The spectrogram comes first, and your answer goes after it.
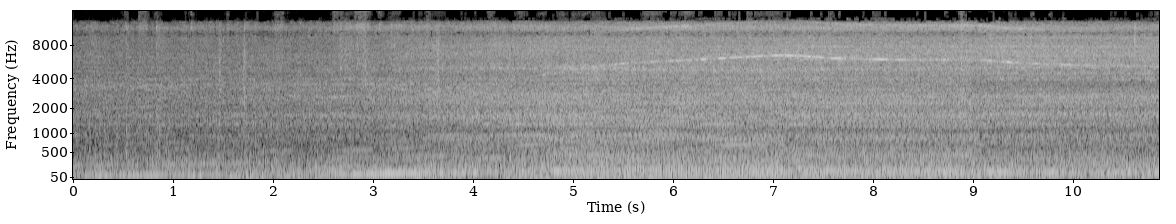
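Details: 1999 Ford F-350 Super Duty 4x4 with the 7.3 L Power Stroke diesel, 46,000 miles and an automatic, climbing a hill: a deep drone whose pitch rises evenly, with smooth drops between gears. Normal acceleration and shifting.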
